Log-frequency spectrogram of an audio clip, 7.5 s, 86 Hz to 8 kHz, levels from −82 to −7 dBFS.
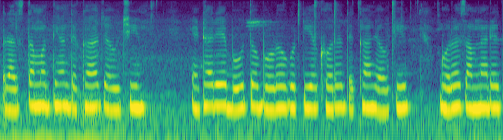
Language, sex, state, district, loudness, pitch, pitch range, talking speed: Odia, female, Odisha, Malkangiri, -12 LUFS, 245 Hz, 240-255 Hz, 95 wpm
